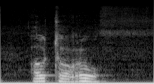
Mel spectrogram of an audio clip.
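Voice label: "otorroe", Dutch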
